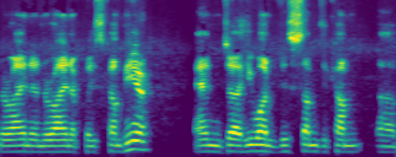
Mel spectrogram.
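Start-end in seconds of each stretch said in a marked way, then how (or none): none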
